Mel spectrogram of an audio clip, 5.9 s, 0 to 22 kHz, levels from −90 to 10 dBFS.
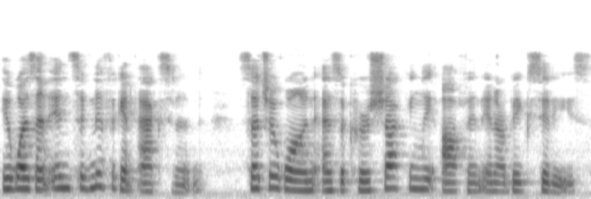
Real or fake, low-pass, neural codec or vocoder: real; 7.2 kHz; none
